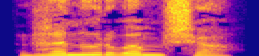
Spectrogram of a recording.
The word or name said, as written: ಧನುರ್ವಂಶ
